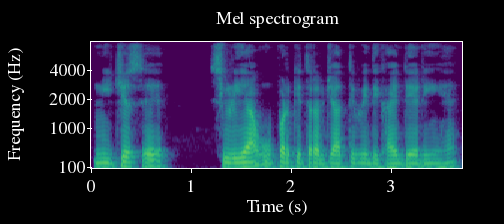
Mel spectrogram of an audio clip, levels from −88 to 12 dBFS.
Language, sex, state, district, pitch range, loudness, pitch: Hindi, male, Jharkhand, Ranchi, 100-110 Hz, -19 LUFS, 105 Hz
